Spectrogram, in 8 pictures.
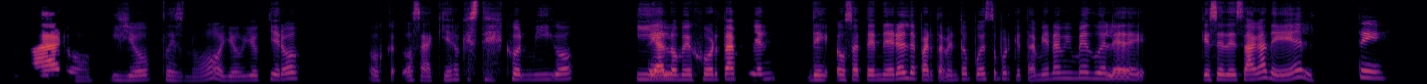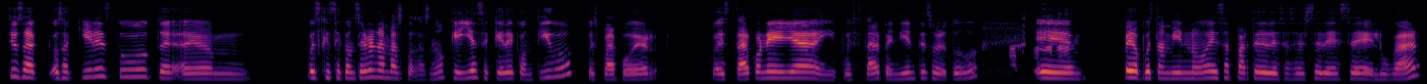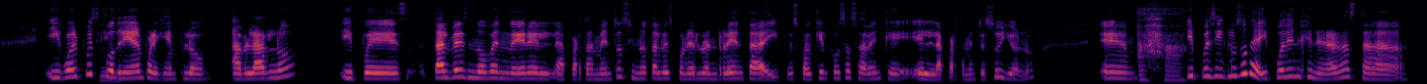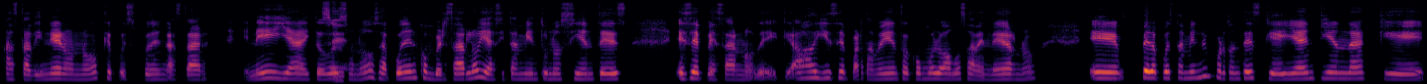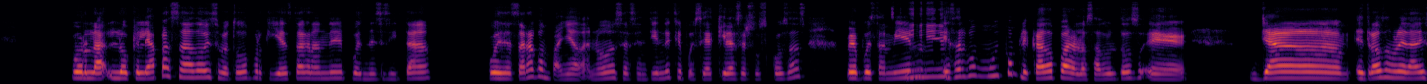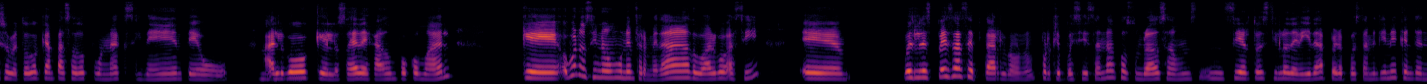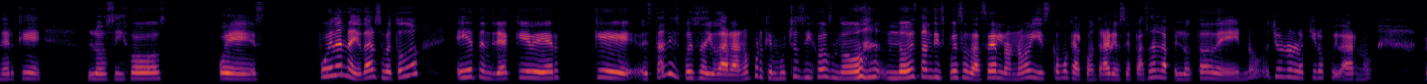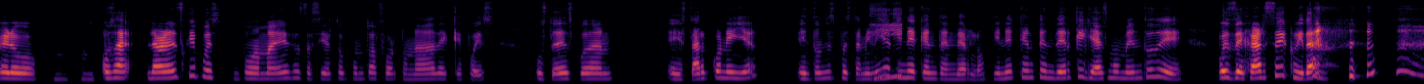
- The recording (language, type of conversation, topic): Spanish, advice, ¿Cómo te sientes al dejar tu casa y tus recuerdos atrás?
- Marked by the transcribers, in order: unintelligible speech; laugh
